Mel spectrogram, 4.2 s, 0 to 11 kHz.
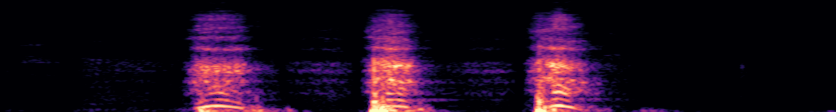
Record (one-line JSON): {"exhalation_length": "4.2 s", "exhalation_amplitude": 23813, "exhalation_signal_mean_std_ratio": 0.31, "survey_phase": "beta (2021-08-13 to 2022-03-07)", "age": "65+", "gender": "Male", "wearing_mask": "No", "symptom_none": true, "smoker_status": "Ex-smoker", "respiratory_condition_asthma": false, "respiratory_condition_other": false, "recruitment_source": "REACT", "submission_delay": "2 days", "covid_test_result": "Negative", "covid_test_method": "RT-qPCR"}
